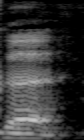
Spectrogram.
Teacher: अंदर से जब उच्चारित करेंगे तो अंदर से ऐसा लगेगा कुछ अंदर से नली में हमारे कंपन सा हो रहा है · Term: सघोष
